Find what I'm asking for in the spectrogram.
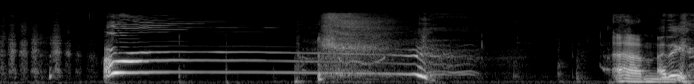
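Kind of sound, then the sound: animal, dog howling and whimpering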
